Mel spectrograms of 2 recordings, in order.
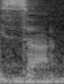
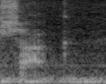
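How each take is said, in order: First: The name starts with a plain s sound. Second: The name starts with an sh sound.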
